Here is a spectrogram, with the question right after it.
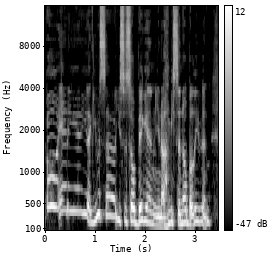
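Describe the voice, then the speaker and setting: This man talks at a very fast pace in a put-on character voice pitched high. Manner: goofy, broken speech.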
